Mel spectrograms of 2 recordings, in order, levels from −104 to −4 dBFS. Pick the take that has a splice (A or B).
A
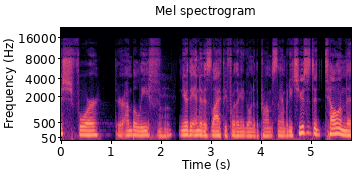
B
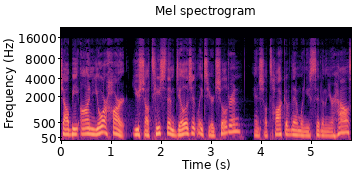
A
